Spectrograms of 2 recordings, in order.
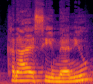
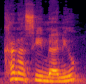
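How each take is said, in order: First: The word 'I' sounds like a shorter 'ay'. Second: The word 'I' is a very short 'uh'. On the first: "ये भी कर सकते हैं" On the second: "ये सबसे बेहतर है"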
